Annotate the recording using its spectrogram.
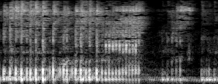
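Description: Small motorcycle engine revving hard, a rapid, raspy firing rhythm that drops off for about half a second near the end before picking up again.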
